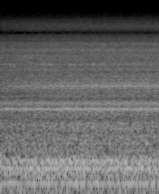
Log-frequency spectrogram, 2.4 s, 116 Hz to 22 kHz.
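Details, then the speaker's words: 2015 Chevy Express van after bank 2 injector misfire: pushing in a fuse restored power on both sides; smooth constant idle with even tone and no missing or stumbling beats, all cylinders firing. "push the oil to the top I have power on one side and Power on the other and the car is running all right"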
